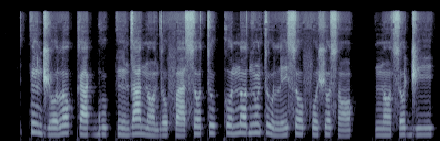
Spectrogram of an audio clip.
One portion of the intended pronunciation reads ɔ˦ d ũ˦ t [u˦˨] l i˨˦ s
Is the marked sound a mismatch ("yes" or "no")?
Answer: no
